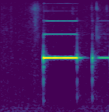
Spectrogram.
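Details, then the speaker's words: Baxter home peritoneal dialysis (PD) cycler powering on after being switched on at the back: a steady high electronic tone of about half a second, then two short beeps, prompting to press Go to start; normal device power-on beep. "so it's turning on so it's telling us to press go to start"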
